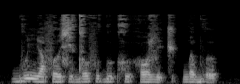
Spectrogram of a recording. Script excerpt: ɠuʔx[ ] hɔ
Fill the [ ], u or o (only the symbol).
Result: u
